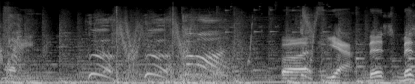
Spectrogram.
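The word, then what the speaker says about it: munny: It's like moony, like moon, or however you would pronounce it with a U. But rest assured, they still call it money.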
